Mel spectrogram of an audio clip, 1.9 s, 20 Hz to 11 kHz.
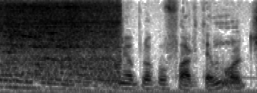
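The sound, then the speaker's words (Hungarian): Chainsaw roaring as it cuts thin slices from prepared poplar wood at a timed sawing competition, a loud, harsh buzz for just under a second before it stops and a voice talks over the quiet. “Románia tavalyi bajnoka 5-6 másodperc alatt vág vékony szeleteket a láncfűrésszel az erre előkészített nyárfából.”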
